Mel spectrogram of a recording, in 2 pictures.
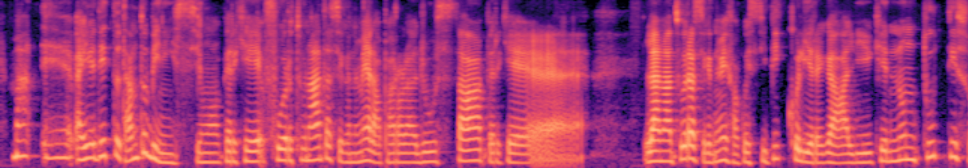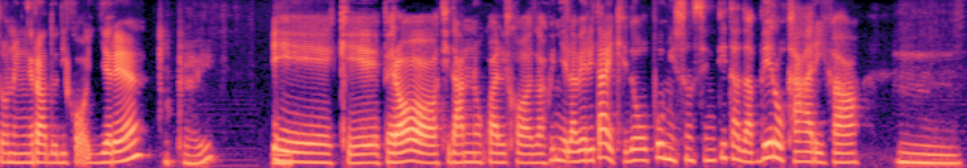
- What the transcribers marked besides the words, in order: tapping; drawn out: "perché"; static
- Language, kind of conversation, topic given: Italian, podcast, Qual è un momento di bellezza naturale che non dimenticherai mai?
